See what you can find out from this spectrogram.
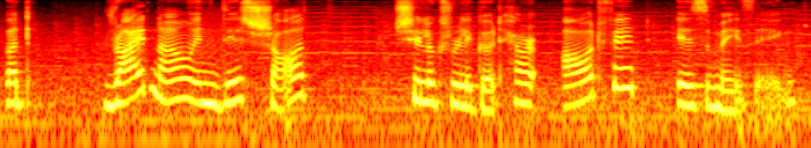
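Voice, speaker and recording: A young woman streamer chats casually through a game, thinking out loud. Her voice sits at a middle pitch, with faint music playing underneath. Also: animated, a little slow. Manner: chatty, thinking aloud, reads dialogue out. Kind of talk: casual let's play commentary.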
